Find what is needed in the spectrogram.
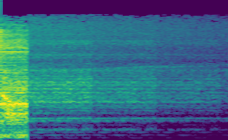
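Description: A faint buzzing drone with a few steady tones slowly fades out. It starts when a louder sound cuts off suddenly about a quarter second in.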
